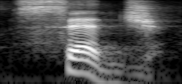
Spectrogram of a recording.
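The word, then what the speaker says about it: Segy: His name is Ladislaus Sedge. That's how you pronounce his name.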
